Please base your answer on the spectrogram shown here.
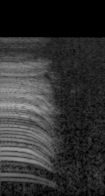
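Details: Emperor penguin, one of four wild birds sliding on their bellies on sea ice near Inaccessible Island, Antarctica, in October: a short, loud, harmonic trumpeting call that fades out after half a second.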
